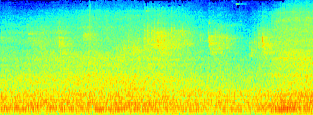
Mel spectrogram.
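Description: Steady outdoor background hiss with birds chirping a few times, short high calls about a second apart.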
